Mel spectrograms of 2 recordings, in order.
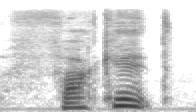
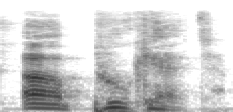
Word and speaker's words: Phuket: Steve, I just gotta ask, isn't it called Fuck It? I know it's Phuket. Phuket, Thailand.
